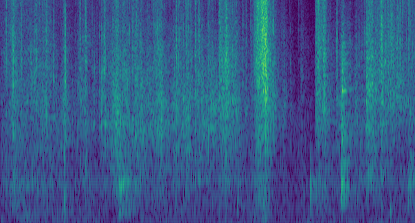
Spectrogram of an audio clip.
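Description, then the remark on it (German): Paper crinkles and rustles steadily while a purchase is wrapped in a small specialty shop, with a brighter crisp crackle near the middle; moderately quiet, no talking. “So, ich finde, dieses Papier passt auch ausgesprochen gut in der Farbe.”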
